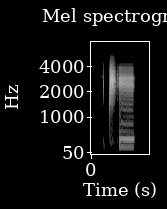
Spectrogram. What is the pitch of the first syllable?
low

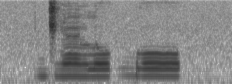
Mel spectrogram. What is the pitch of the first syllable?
low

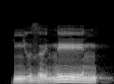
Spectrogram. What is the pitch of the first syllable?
rising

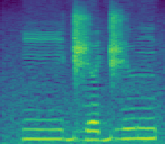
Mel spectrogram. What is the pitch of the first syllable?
low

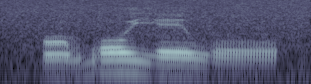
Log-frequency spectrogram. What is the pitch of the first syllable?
low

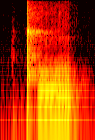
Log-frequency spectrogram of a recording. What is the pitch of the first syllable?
rising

